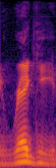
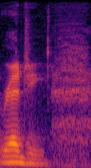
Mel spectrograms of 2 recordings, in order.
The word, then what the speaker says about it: Reggie: old adventurer he was Reggie Bowles hard G Ricky not Reggie and he jumped on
